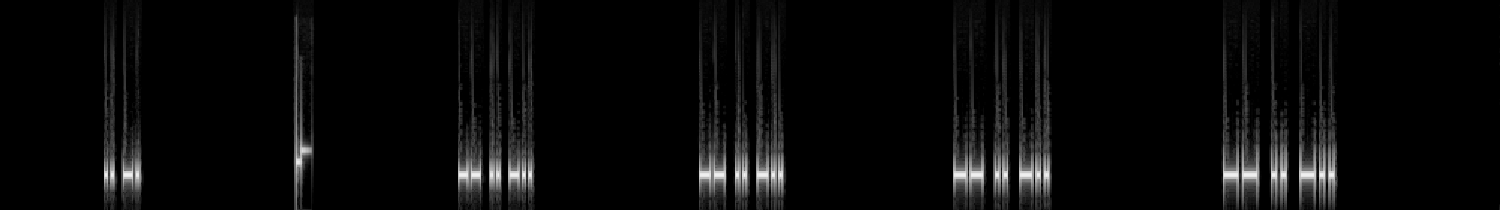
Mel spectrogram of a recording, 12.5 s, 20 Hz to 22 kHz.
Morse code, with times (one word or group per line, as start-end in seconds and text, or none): 0.9-1.2 IN
3.8-4.4 MID
5.8-6.5 MID
8.0-8.7 MID
10.2-11.1 MID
